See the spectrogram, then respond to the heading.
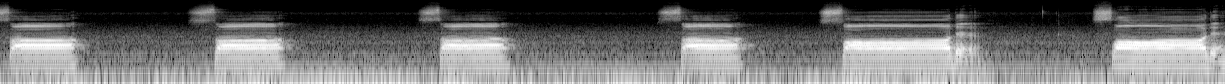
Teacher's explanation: জিহ্বার আগা সামনের নিচের দুই দাঁতের আগার সঙ্গে লাগায়, সামনের নিচের দিকে যাইতে হবে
